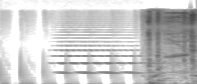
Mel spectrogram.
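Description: Mechanical sliding door of a UFO opening in the strategy game X-COM: UFO Defense: a rhythmic series of whirring servo pulses with a steady tonal hum, ending in a louder hissing rush.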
